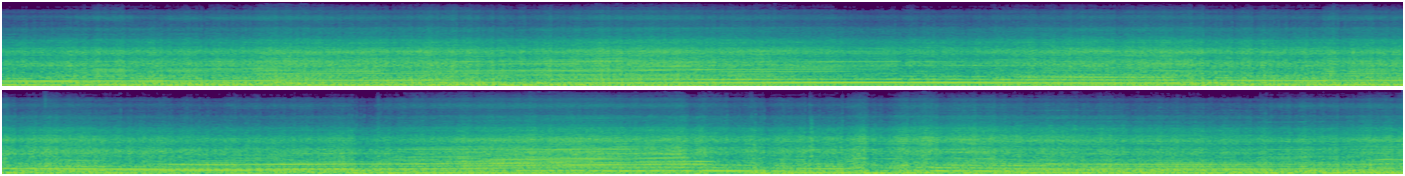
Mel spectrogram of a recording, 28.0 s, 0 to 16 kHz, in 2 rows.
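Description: Mazda MX-5's four-cylinder engine heard from inside the cabin, running hard under load around a race circuit. The revs climb several times and drop briefly about two-thirds of the way through, with steady road and wind noise underneath.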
